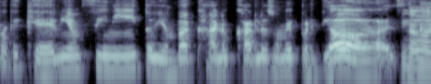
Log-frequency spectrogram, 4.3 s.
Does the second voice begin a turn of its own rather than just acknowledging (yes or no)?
yes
